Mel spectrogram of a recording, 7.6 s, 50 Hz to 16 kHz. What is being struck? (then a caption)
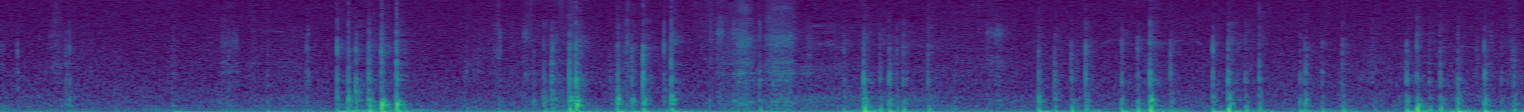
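Inflated synthetic leather soccer ball. A full-size inflated hollow soccer ball with stitched synthetic leather panels is held and tilted, then cupped and tapped with bare fingertips. The result is a dense run of soft, hollow, low thumps around 66 Hz that die away almost instantly, mixed with light scratchy rubbing against the panels.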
